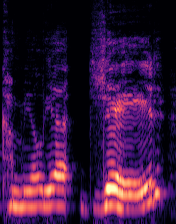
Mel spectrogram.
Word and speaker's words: Camellia Jade: so excited for our guest today I have Camellia Jade with me today we were literally practicing how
